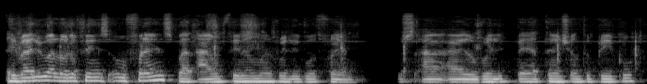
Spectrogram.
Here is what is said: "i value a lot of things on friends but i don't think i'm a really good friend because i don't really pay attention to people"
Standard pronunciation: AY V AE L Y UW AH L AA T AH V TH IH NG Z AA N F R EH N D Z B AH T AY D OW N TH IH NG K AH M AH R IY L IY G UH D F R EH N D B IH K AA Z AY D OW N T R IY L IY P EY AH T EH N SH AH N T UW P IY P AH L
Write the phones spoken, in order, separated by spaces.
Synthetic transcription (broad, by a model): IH V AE L Y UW AH L AA T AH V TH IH NG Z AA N F R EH N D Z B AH T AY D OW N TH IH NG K AH M AH R IY L IY G UH D F R EH N D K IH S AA AY D OW N T R IY L IY P EY AH T EH N SH AH N T UW P IY P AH L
